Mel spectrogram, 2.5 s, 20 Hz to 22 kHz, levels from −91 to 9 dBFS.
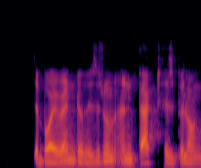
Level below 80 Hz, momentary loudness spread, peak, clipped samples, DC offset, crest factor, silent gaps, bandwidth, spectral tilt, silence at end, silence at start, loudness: -64 dBFS; 7 LU; -6 dBFS; under 0.1%; under 0.1%; 24 dB; none; 7.6 kHz; -4.5 dB/octave; 0 s; 0.4 s; -30 LUFS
